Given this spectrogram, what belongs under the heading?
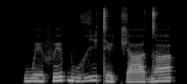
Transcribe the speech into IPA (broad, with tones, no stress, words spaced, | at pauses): we˨fe˨˦ɓu˨ ɣi˦te˨t͡ʃaː˨ dã˧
